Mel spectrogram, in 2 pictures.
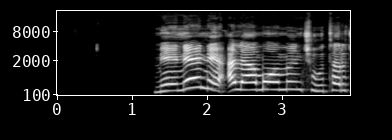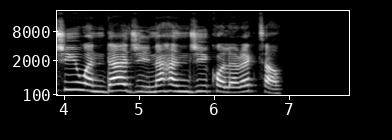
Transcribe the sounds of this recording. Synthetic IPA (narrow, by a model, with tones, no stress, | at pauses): meː˨neː˦neː˨ʔa˦laː˦moː˦mɪ˦nt͡ʃuː˨tɐ˦rt͡ʃiː˦wɔ˨ndaː˦d͡ʒiː˨na˦ɦa˦nd͡ʒiː˦kɔ˨lɔ˨ɾɛ˦k̚tʰɐ˨l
